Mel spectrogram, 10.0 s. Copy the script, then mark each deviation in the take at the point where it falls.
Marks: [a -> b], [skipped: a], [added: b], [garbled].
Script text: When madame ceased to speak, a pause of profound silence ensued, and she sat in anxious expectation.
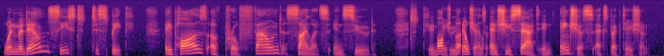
When madame ceased to speak, a pause of profound silence ensued, [garbled] and she sat in anxious expectation.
